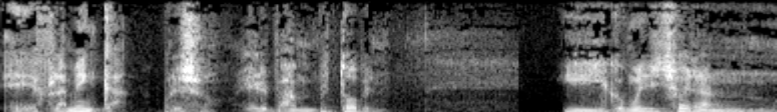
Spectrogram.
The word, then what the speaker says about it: Beethoven: Beethoven creo que es como lo pronuncian los alemanes, pero nosotros lo vamos a pronunciar siempre a la española. Es decir, le vamos a llamar Beethoven. Beethoven,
